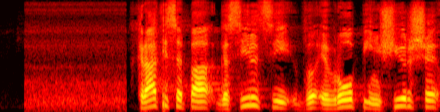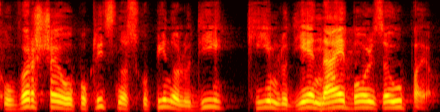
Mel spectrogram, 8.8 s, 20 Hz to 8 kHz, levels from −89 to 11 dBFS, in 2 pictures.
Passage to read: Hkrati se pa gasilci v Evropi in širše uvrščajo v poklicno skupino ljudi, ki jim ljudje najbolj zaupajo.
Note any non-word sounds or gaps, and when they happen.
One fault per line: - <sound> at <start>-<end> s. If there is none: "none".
none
